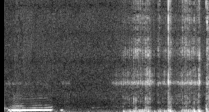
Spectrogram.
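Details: Boxer dog named Maximus snoring while sleeping.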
